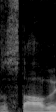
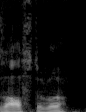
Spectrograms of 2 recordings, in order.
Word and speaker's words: Zastava: in the back porch freaking pollen but the zostava as it's pronounced you know we we pronounce it as a stava here but it's actually pronounced zostava that's the connect pronunciation but nonetheless this is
